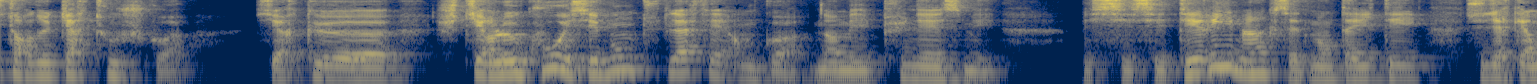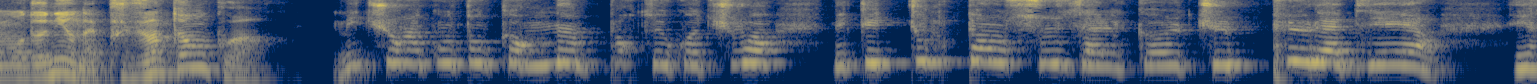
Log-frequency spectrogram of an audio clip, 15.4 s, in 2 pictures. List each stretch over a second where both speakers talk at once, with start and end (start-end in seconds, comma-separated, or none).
none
